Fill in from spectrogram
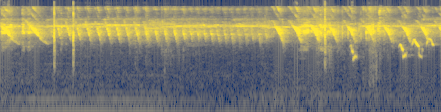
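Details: Murai batu (white-rumped shama) from Borneo singing in the morning: a dense stream of very high, rapid notes, ending with a few lower whistled slurs.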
